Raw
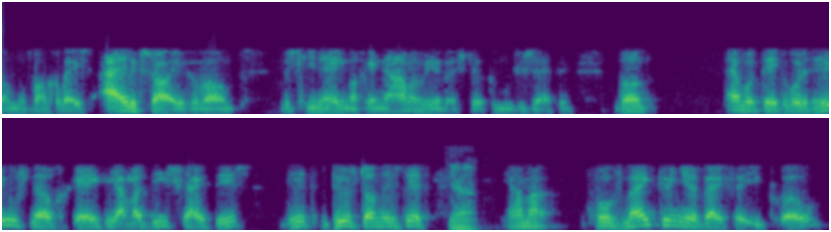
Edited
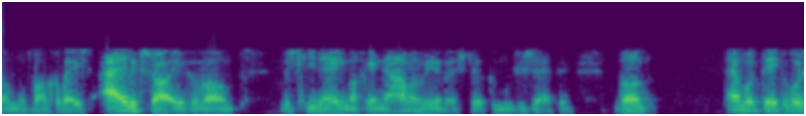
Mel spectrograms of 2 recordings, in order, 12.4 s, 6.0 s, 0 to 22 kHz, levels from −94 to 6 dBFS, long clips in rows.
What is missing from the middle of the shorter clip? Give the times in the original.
none

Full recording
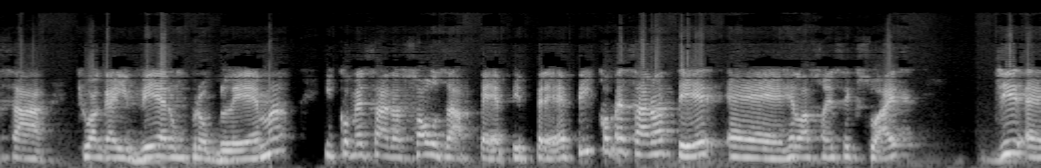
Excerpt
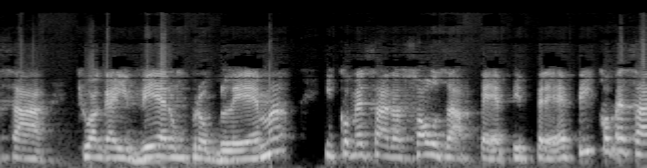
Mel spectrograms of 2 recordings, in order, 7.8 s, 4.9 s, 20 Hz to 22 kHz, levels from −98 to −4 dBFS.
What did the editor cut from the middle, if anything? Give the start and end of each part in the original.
none

